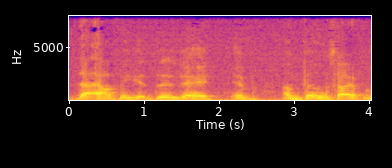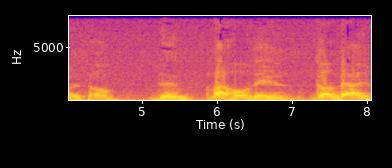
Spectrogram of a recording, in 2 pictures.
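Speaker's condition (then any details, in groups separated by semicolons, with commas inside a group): Cerebral palsy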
